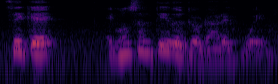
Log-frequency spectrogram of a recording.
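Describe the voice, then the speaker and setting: A woman pastor preaching a sermon in a slow, reflective way, often asking the listener questions. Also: fairly high pitch, expressive, gravelly, a little mellow, slight background noise.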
